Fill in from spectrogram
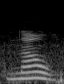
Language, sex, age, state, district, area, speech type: Kashmiri, female, 18-30, Jammu and Kashmir, Ganderbal, rural, read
